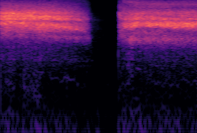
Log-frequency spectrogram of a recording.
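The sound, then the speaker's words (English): A voice imitates the loud, sustained hiss of an audience hissing at a woman speaker, like a crowd of snakes, broken by one brief breath-like gap midway before the hissing resumes at full strength. “Like they were snakes. Hissing at her.”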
